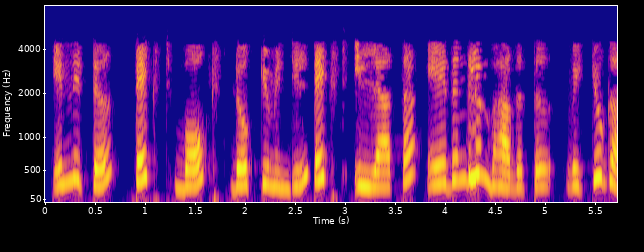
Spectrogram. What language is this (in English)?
Malayalam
